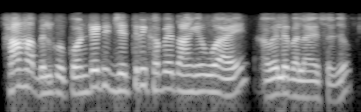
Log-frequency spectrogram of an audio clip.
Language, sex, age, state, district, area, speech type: Sindhi, male, 45-60, Gujarat, Surat, urban, conversation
